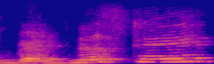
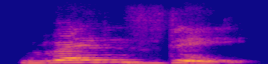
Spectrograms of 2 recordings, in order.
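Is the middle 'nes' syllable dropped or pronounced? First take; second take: pronounced; dropped. First: The middle 'nes' syllable is pronounced. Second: The middle 'nes' syllable is dropped. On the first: The speaker calls it wrong. "nobody says Wednesday" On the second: The speaker calls it right. "note the dropped syllable"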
